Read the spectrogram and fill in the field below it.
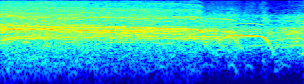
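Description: crowd, crowd of girls screaming

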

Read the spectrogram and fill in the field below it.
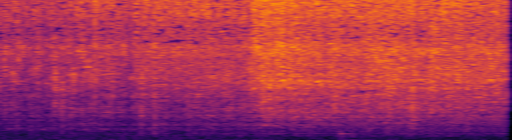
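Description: food or drink, food sizzling

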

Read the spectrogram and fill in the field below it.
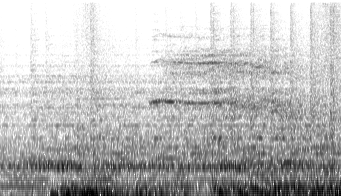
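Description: animal, horse neighing

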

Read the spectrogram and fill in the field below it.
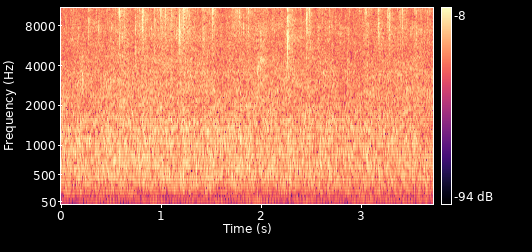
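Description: nature, rain falling

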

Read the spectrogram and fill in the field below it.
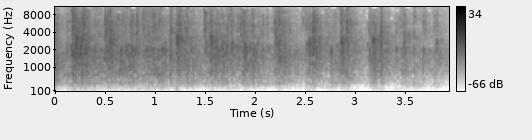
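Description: crowd, audience clapping

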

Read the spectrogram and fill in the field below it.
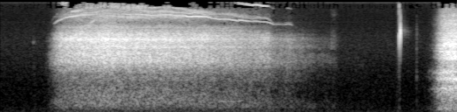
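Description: human body sound, long

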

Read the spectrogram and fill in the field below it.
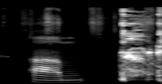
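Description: human body sound, cough

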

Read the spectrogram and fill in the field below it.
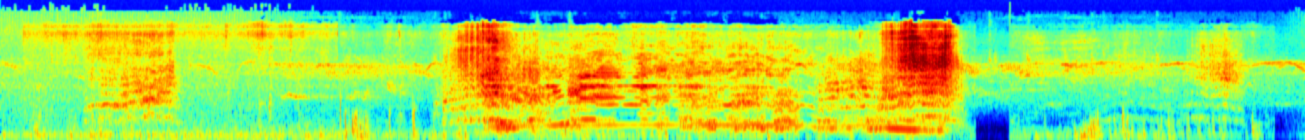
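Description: animal, lions roaring

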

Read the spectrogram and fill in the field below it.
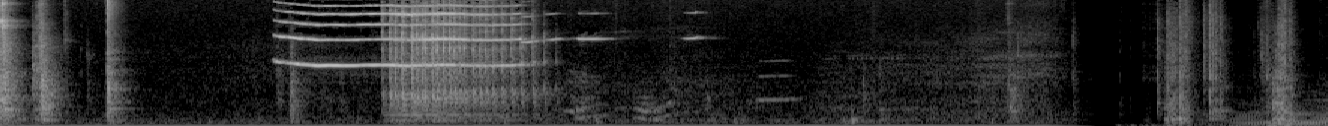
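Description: sound effect, door opening

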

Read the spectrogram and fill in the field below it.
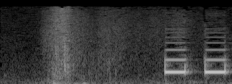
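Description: signal or alarm, telephone keypad dialing tones

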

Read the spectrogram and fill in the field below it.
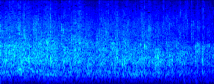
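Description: crowd, audience clapping hands

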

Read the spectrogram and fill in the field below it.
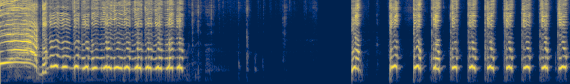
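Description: human body sound, person screaming

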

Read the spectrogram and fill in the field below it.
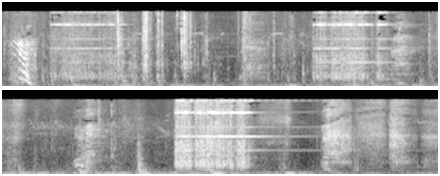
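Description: signal or alarm, telephone bell ringing

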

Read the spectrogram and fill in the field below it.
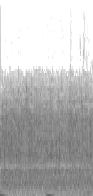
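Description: nature, rain falling

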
